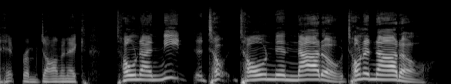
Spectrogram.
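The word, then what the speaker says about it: Toninato: Toninado, Toninado, that's how you say his name.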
